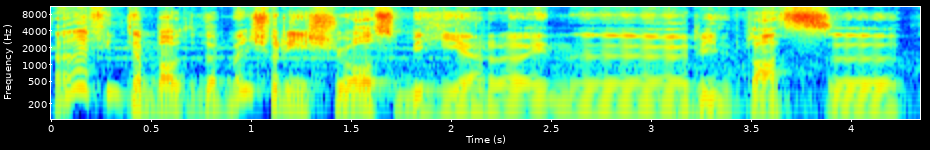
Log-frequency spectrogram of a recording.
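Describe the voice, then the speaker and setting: A man's voice: medium pitch, lively intonation, brisk, faint music behind. A man giving casual, reactive game commentary, rambling and hesitant as he thinks aloud. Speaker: gaming streamer.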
